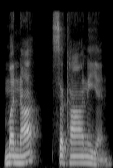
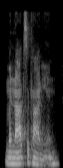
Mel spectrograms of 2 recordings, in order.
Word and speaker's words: Manatskanian: So, before you all ask, this is how you pronounce it. Manatskanian. Manatskanian.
